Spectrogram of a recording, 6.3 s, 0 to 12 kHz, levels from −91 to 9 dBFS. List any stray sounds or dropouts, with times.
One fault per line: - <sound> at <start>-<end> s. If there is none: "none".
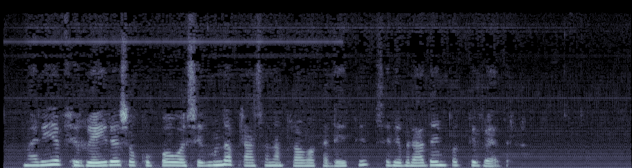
none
